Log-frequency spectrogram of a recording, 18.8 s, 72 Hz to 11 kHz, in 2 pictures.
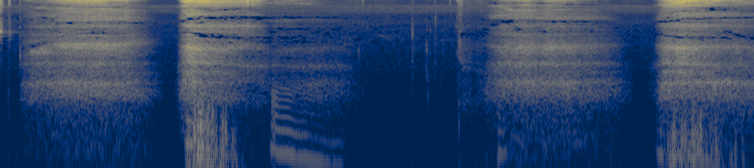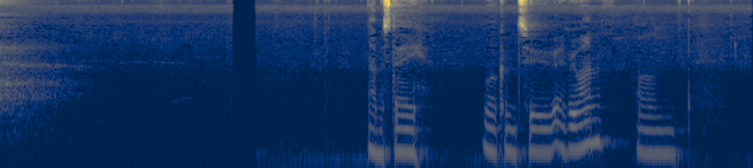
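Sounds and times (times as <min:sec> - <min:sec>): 
slow breathy exhales during guided breathing practice: 0:00.3 - 0:04.4, 0:05.8 - 0:10.6
speech: 0:14.2 - 0:14.8, 0:15.5 - 0:18.2.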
